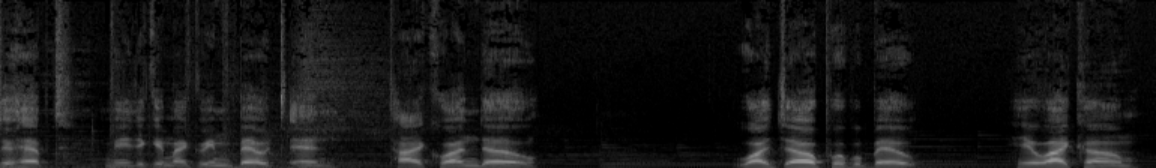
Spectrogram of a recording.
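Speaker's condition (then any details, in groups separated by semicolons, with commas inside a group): Down syndrome, trisomy 21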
